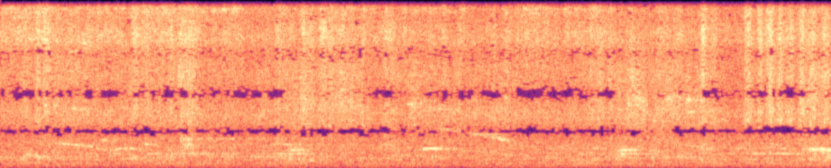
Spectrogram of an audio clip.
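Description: A colored pencil scratches softly across paper.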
